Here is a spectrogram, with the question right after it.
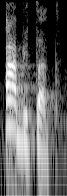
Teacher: a pronúncia oficial é habitat palavra proparoxítona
